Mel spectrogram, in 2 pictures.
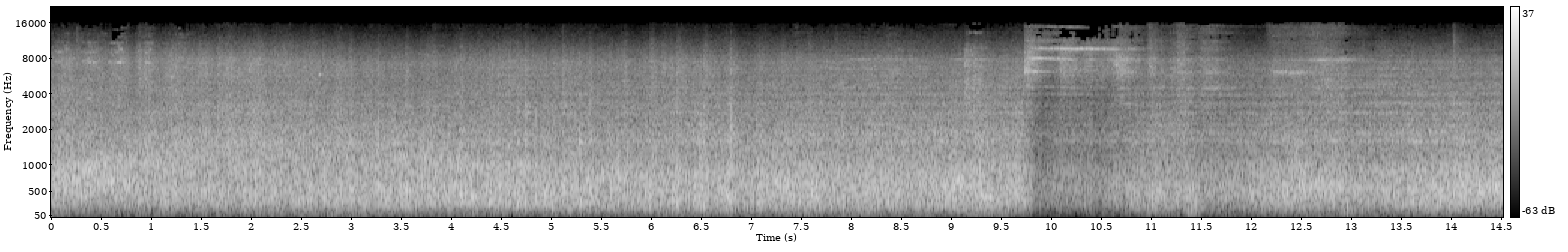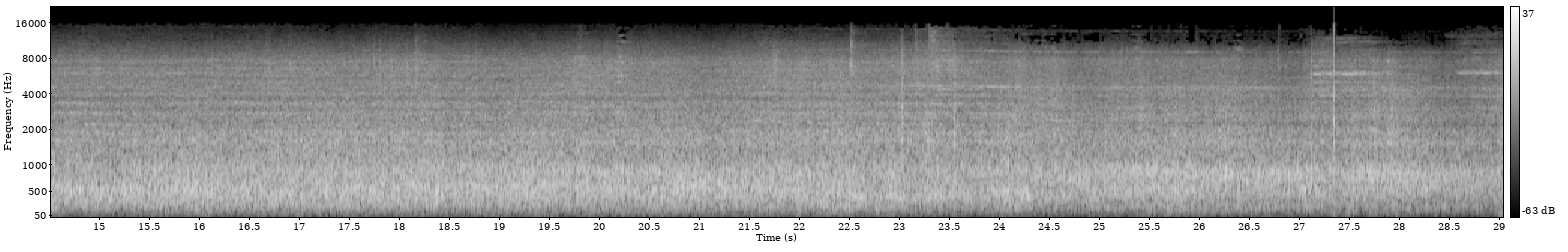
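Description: Freight train tank cars rolling past close by: a steady rumble and rattle of steel wheels on the rails, with brief high wheel squeals now and then.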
